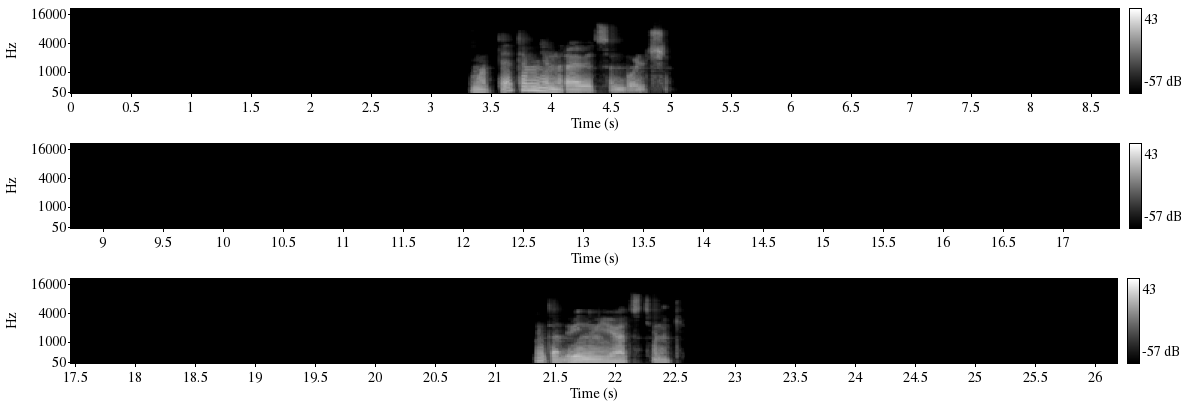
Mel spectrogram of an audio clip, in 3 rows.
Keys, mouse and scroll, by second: 0.5 click, 0.6 click, 1.8 click, 1.9 click, 3.0 click, 5.7 click, 7.2 click, 9.3-11.7 drag, 13.1 click, 14.4 click, 15.5 middle click, 15.8 middle click, 17.7 click, 18.8 click, 19.8 click, 21.0 scroll down 1, 23.2 click, 23.4 click, 24.5-26.1 middle drag.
